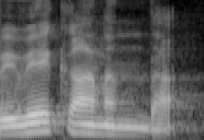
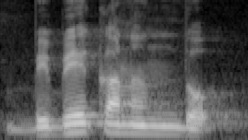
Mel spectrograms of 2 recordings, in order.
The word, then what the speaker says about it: Vivekananda: different yet kind of because in bengal all the ah will become o in bengali it is never a vivekananda it is vibekanando so retaining that accent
